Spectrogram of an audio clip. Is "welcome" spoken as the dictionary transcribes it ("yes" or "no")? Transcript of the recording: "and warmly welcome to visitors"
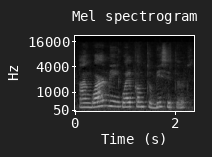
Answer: yes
